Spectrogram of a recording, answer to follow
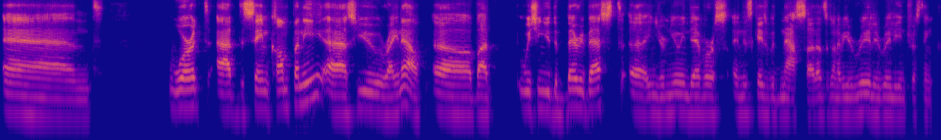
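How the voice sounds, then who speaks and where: A man's voice: medium pitch, steady tone, moderate pace. A man from Argentina, speaking as an interview guest in a casual, hesitant way with many fillers and restarts. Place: based in the U.S.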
